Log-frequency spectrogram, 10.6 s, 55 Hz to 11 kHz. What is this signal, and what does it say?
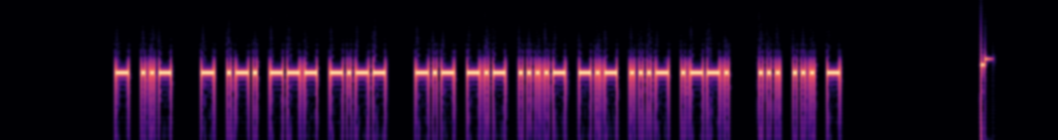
Morse code, heard as a keyed tone, about 28 wpm, 700 Hz. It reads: TU TROY KK4KVP SST
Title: K1USN SST QSO Practice - 28wpm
